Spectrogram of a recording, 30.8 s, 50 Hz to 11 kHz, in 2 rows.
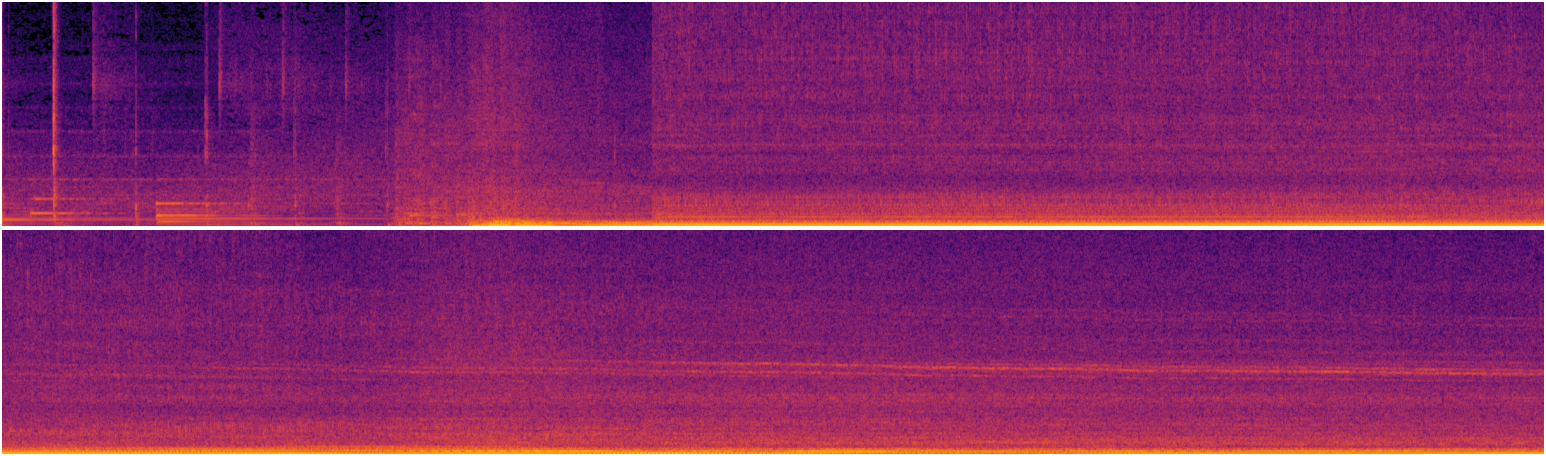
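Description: Supercharged BMW E46 330ci's rebuilt M54 3.0-litre straight-six starting about four seconds in, catching with a brief loud burst and then idling steadily on a cold start. The idle settles to a lower pitch about twenty seconds in as the engine begins to warm up.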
